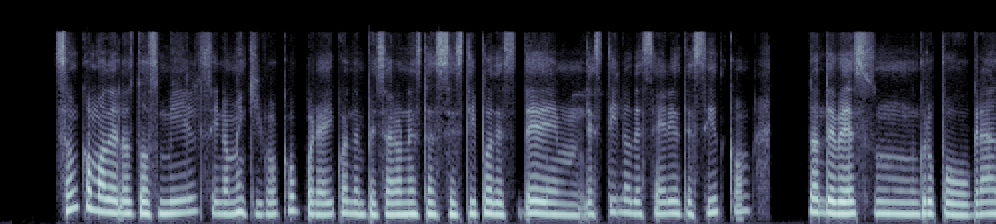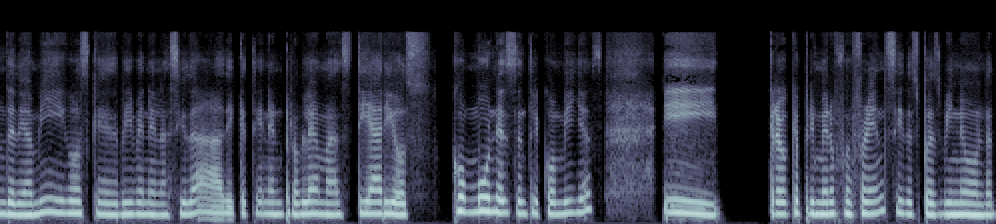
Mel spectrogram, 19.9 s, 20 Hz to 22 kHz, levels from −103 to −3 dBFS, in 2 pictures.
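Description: No technical faults can be heard in the speech at any point in the recording.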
